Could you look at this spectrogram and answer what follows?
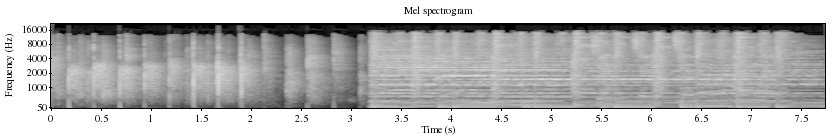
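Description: A studio audience at a televised weight-loss show claps in a quick, steady run of sharp, close handclaps for about three seconds, then music swells in and carries on loudly.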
